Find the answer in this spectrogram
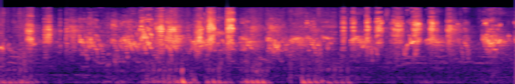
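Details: Dense, loud budgerigar chatter from twenty pairs: harsh squawks and scratchy chirps pile up without pause, while low thumping sounds from perch or cage movement run underneath.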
